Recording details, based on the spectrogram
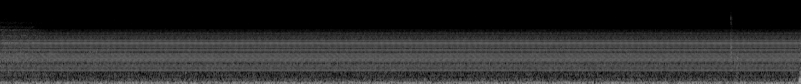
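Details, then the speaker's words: MultiRAE gas detector switched on at startup: steady even electric hum with fixed buzzing pitch, no wavering or catching; sample pump running normally while sensor IDs are checked. "so the detector and the pump comes on as you can hear it gives you dates it's checking the sensor IDs"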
